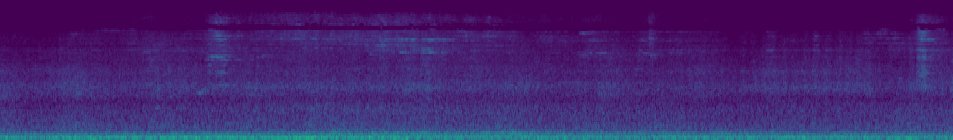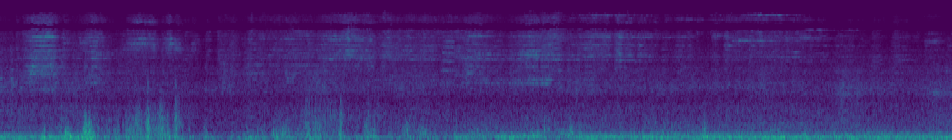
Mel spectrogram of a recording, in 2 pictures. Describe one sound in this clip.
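Wind blows outdoors and buffets the microphone.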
